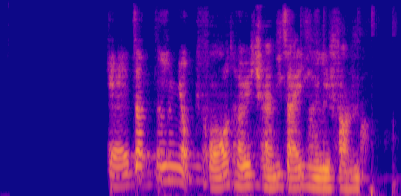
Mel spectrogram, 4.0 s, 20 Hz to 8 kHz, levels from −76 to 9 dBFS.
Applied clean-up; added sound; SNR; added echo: neural mask model DeepFilterNet 3.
